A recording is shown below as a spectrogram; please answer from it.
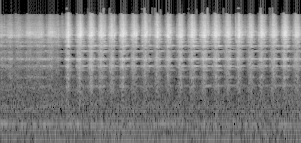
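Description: Freshly roasted coffee beans rattling and swishing in a stainless steel colander that is shaken in quick, even tosses, about four or five a second, to keep them moving so they cool evenly and stop roasting.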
